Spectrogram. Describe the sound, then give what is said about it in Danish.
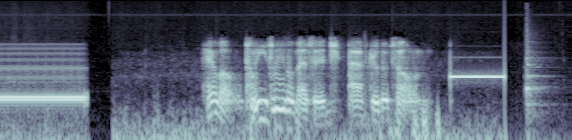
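A steady telephone dial tone hums for about a second while calling someone. After a brief gap, a voicemail greeting asks the caller to leave a message after the tone, over a low murmur. A sustained pure beep tone and a short click follow. “Vi kan lige prøve at ringe hende op og høre.”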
